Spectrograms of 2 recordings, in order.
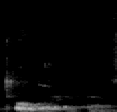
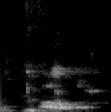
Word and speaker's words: Tolland: Some people say Toland, but I'm Tolland.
